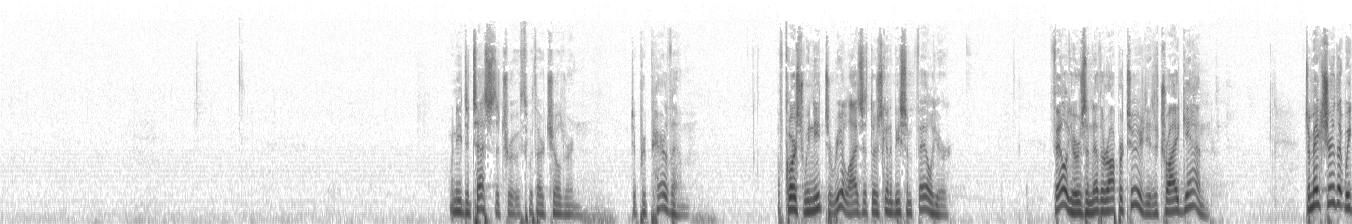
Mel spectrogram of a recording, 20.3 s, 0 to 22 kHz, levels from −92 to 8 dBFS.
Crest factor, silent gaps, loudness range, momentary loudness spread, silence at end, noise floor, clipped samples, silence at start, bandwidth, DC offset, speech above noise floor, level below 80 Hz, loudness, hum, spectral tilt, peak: 22 dB; none; 10 LU; 18 LU; 0 s; -68 dBFS; under 0.1%; 6.75 s; 15 kHz; under 0.1%; 43 dB; -46 dBFS; -25 LUFS; none; -4.5 dB/octave; -8 dBFS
